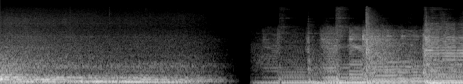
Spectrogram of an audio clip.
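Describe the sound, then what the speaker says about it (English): Exhaust of a 2023 Dodge Super Bee muscle car, a steady deep rumble that cuts out briefly, then returns as a rising rev with sharper bursts, loud and close. "there's no mistaking the sweet sound of the exhaust as anything other than pure muscle"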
